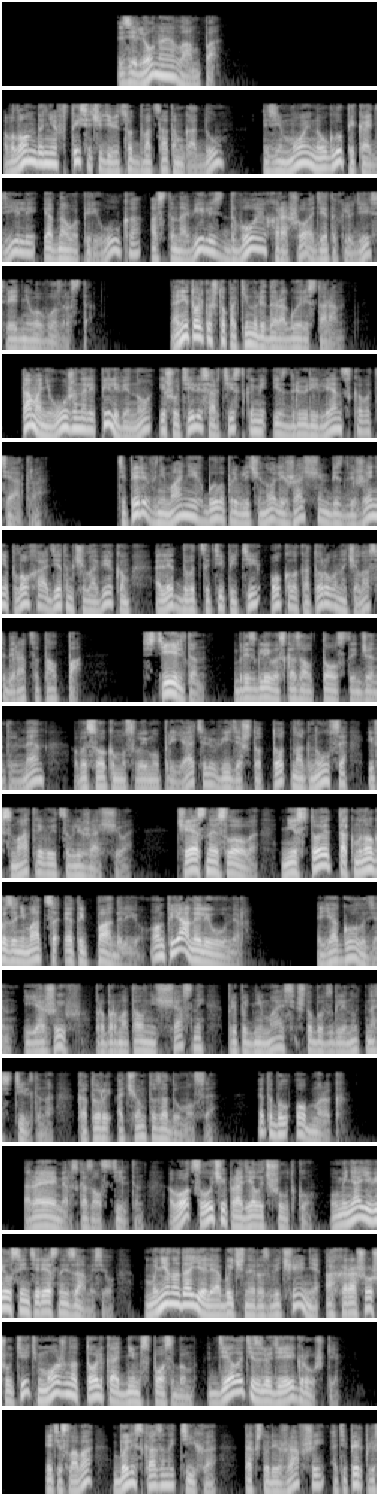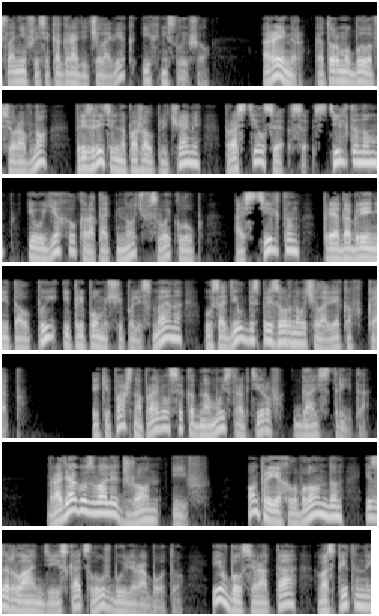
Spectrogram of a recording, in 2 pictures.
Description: Зелёная лампа - аудио рассказ Грина - слушать онлайн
